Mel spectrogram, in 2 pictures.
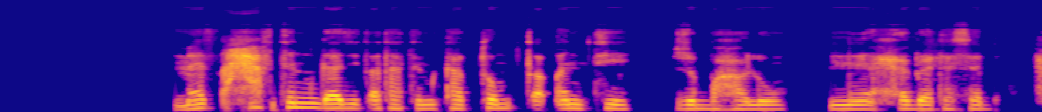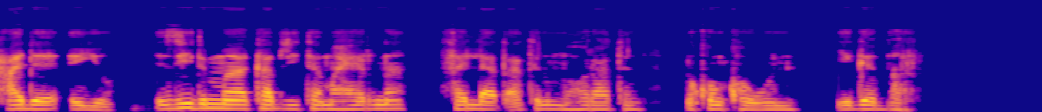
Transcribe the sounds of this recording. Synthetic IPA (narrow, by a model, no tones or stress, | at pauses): mɐt͡sʼħaft̪ʰɨnɡaze̞t̪ʼat̪ʰat̪ʰɨnkʰaβt̪ʰo̞mt̪ʼɐqʼɐmt̪ʰi | zɨbːaɦalu | nɨħɨβɾɐt̪ʰɐsɐβ | ħad̪ɐʔɨjːu | ʔɨzid̪ɨmːakʰaβzit̪ʰɐmahiɾna | fɐlːat̪ʼat̪ʰɨnmʊɦuɾat̪ʰɨnː | ʔɨkʰo̞ŋkʰɐwːʊn | jɪɡɐbːɨɾ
